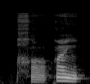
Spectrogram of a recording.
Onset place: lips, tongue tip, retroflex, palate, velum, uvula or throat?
uvula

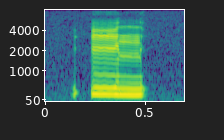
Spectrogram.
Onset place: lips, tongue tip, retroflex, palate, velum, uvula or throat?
throat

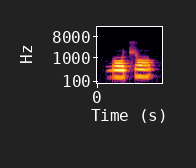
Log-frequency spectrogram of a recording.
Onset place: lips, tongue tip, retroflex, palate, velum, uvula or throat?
velum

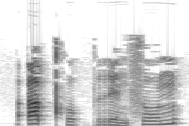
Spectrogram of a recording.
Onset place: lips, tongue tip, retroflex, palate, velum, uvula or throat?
throat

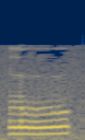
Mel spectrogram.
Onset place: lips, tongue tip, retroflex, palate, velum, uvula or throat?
tongue tip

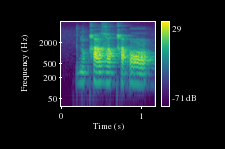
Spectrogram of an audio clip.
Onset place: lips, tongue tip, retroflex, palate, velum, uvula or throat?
tongue tip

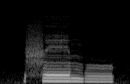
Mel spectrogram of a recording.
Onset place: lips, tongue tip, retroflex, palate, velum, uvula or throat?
lips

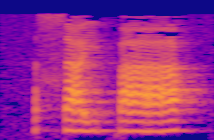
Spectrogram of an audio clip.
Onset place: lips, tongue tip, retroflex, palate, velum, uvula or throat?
tongue tip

